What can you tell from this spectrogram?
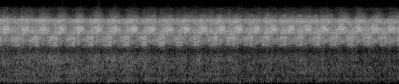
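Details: Shrill summer cicada calls throbbing in clear, regular pulses, close to three a second, over a continuous high-pitched buzzing drone.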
